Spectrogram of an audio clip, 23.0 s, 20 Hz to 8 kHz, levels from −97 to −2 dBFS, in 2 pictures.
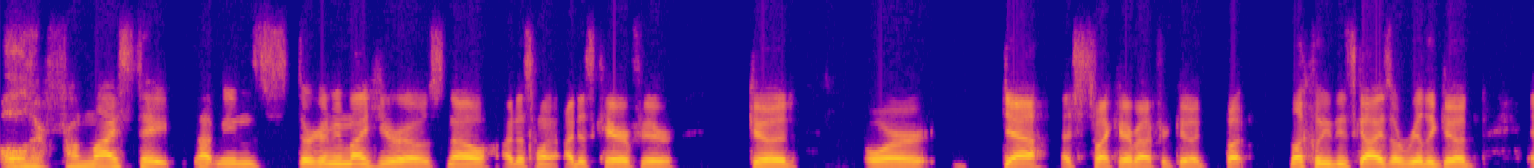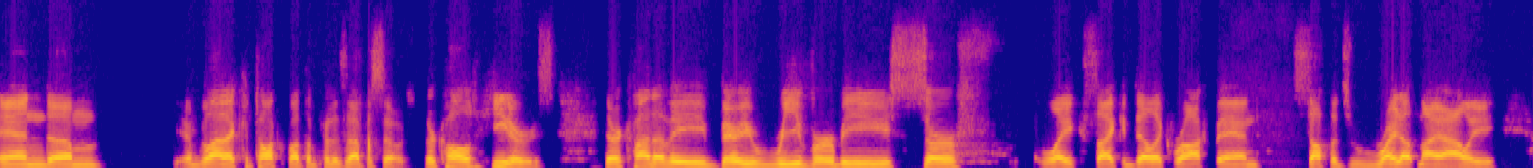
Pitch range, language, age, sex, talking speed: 110-135 Hz, English, 20-39, male, 190 wpm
